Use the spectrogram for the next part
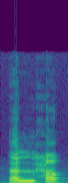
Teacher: لأنه بعد أحد حرف القمرية الحاء المجموعة في إبغي حجك وخف عقيمه، أقف على قاف لقافين مشددة، قاف ساكنة مقلقلة قلقلة كبرى في آخر الكلام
